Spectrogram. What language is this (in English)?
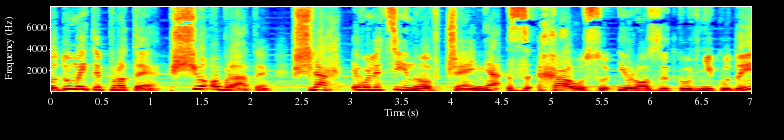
Ukrainian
